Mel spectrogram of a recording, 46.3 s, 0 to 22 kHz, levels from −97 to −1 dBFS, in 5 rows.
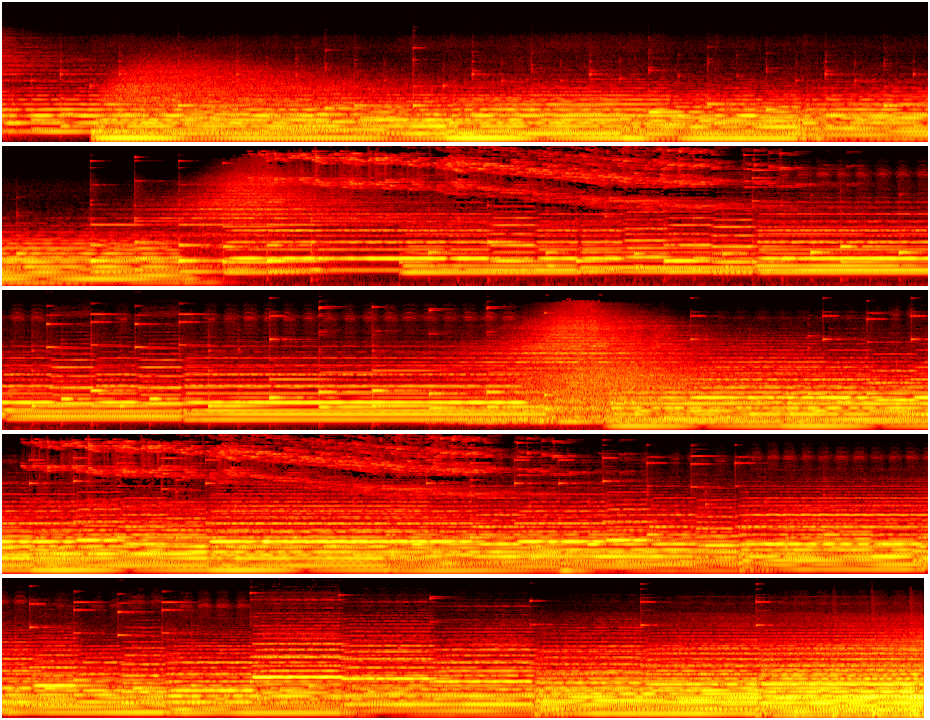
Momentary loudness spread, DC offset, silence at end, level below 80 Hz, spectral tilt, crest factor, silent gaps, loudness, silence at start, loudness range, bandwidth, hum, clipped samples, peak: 8 LU; under 0.1%; 0 s; -46 dBFS; -5.5 dB/octave; 20 dB; none; -26 LUFS; 0 s; 5 LU; over 20 kHz; none; under 0.1%; -6 dBFS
